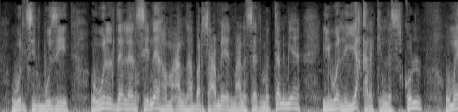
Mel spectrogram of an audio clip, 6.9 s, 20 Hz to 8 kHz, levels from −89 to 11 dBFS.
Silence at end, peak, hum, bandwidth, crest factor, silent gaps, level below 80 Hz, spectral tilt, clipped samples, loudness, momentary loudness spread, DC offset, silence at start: 0 s; -6 dBFS; none; 8 kHz; 12 dB; none; -26 dBFS; -6 dB/octave; under 0.1%; -18 LUFS; 5 LU; under 0.1%; 0 s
